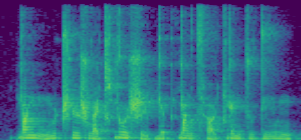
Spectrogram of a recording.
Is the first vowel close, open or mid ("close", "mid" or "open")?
open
